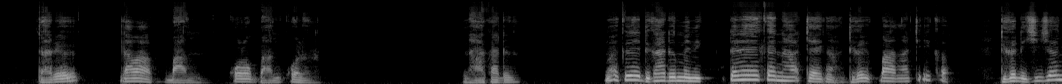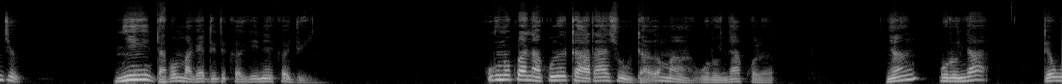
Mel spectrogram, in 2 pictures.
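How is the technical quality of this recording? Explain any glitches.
The speech carries plainly audible Opus compression for its whole length. Tones sound grainy, rough and noisy rather than swirly, while the bandwidth stays full up to about 20.1 kHz. This is likely a low-rate Opus encode in its music (CELT) mode, consistent with roughly 24 kbps, where starved bands are refilled with folded or noise-like content instead of being left empty.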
